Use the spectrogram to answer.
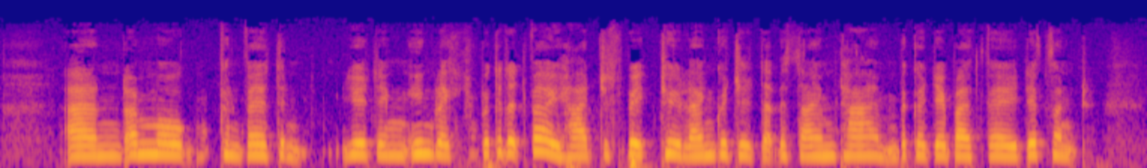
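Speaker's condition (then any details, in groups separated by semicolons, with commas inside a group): Deafness; no auditory memory or auditory skill, visually oriented, English first language, also signs Auslan; speaks English in own voice, not through interpreter; prefers sign language most of the time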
